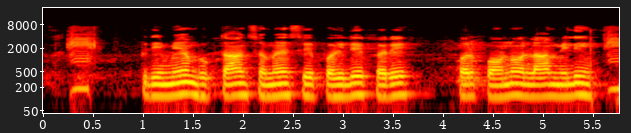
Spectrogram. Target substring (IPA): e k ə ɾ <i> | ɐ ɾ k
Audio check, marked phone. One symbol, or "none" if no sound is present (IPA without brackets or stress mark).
e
